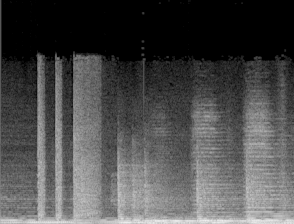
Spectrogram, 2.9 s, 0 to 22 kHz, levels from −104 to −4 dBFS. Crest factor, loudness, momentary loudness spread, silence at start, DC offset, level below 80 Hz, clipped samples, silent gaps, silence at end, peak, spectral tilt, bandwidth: 14 dB; -18 LUFS; 5 LU; 0 s; under 0.1%; -40 dBFS; under 0.1%; none; 0 s; -4 dBFS; -5.5 dB/octave; 16.5 kHz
